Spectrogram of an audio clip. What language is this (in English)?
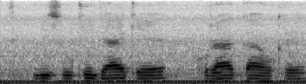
Bhojpuri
